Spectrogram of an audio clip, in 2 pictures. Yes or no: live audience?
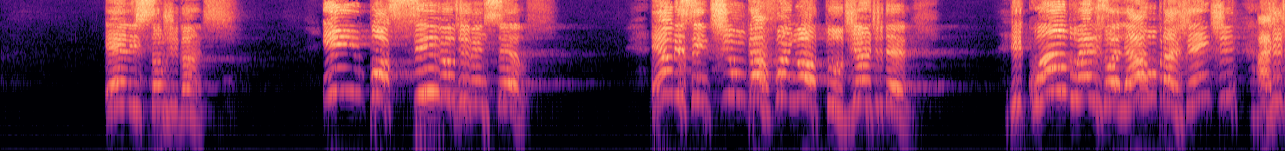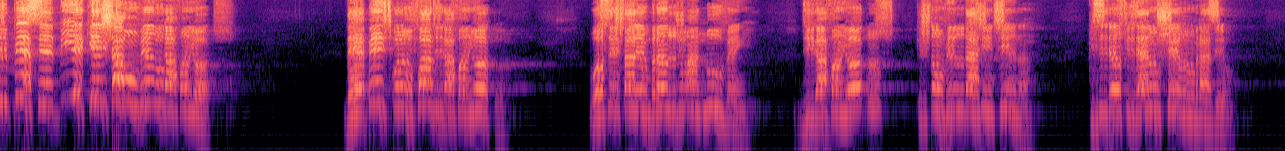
yes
